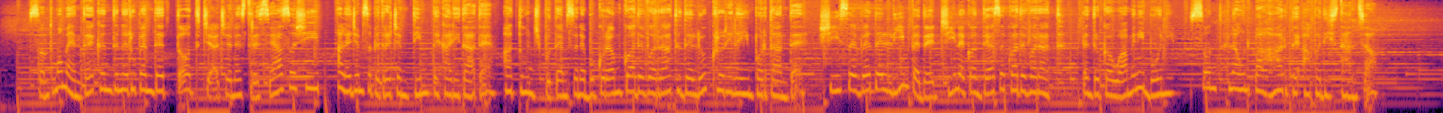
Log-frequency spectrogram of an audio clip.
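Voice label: romanian promos, Mujer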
